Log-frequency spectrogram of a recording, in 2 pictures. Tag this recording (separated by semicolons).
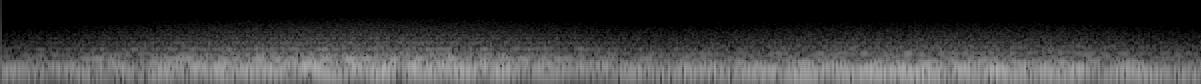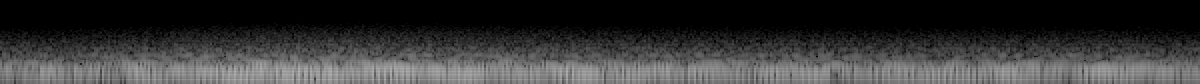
atmosphere; digital; warm; ambient; sound-design; loop; synthesizer; quiet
